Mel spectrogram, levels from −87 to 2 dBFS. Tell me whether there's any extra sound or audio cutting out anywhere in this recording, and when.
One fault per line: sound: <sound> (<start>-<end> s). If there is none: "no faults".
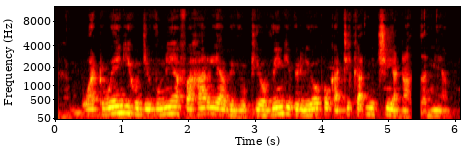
sound: dropout (5.3-5.5 s)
